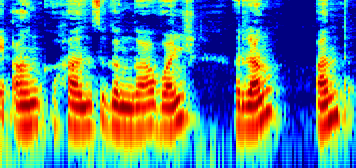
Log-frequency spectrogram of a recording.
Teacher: इनके उच्चारण में हवा केवल नाक से निकलती है और इनका उच्चारण अधिक जोर से होता है। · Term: अनुस्वार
